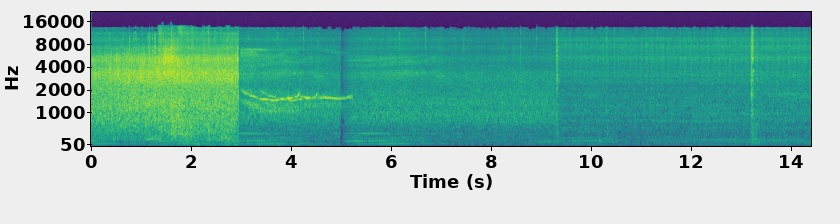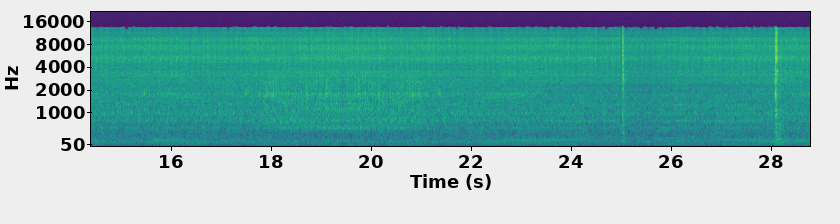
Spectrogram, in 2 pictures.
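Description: A car: a loud rush of noise for the first three seconds, a brief high squeal just after, then the engine running steadily for the rest, broken by a few sharp clicks.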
